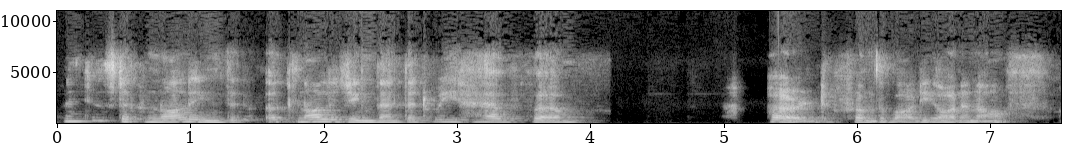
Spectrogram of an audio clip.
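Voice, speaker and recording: Female meditation guide, measured and unhurried with long mid-sentence pauses, slightly dull lo-fi sound in a roomy space. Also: deep voice, animated, darkish tone. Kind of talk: guided meditation, semi-improvised. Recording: dull lo-fi, echoey room.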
